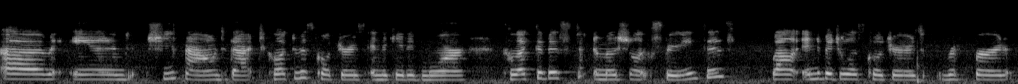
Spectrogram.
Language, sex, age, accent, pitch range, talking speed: English, female, 10-29, American, 215-250 Hz, 95 wpm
